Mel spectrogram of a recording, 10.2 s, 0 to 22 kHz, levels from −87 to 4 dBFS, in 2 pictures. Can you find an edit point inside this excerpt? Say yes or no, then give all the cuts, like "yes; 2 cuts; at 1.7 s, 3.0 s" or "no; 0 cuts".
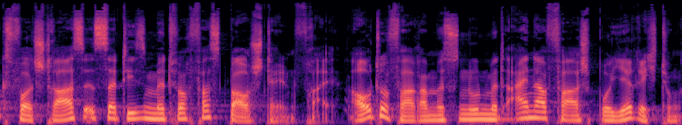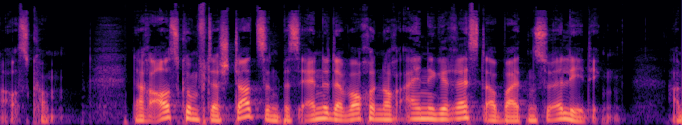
no; 0 cuts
